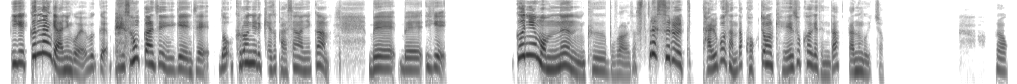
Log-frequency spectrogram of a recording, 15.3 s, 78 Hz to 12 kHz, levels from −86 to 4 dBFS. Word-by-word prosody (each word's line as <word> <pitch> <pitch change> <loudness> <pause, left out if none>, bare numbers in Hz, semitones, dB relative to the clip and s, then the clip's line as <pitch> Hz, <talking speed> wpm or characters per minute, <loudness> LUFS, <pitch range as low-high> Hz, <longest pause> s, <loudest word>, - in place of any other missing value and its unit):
이게 275 +1 +6
끝난 450 - +6
게 - - +8
아닌 180 +1 +1
거예요. 160 -3 -6
그러니까 215 +1 -7
배송까지 260 - +3
이게 185 0 0
이제 170 0 -4
너 220 +3 -4
그런 275 +3 0
일이 265 -3 0
계속 195 -3 -9
발생하니까 195 +6 -4 0.6
매 200 +1 0
매 190 -2 -5
이게 215 - -2 1.1
끊임없는 230 - +4
그 180 0 -9
뭐라 140 +1 -10
그러죠? 130 -1 -14
'스트레스를 385 - +2
드 - - -17 0.2
달고 225 +12 -1
산다? 170 - -5
걱정을 260 +5 -2
계속하게 220 +6 -4
된다?'라는 165 - -7
거 155 - -10
있죠. - - -18 1.7
그래가 175 -4 -10
210 Hz, 295 characters per minute, -22 LUFS, 180-270 Hz, 1.7 s, 게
